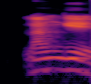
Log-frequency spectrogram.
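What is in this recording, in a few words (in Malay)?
"langir", Malay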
